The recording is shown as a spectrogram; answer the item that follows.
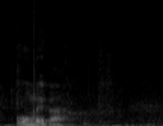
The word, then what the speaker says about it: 오메가: 3차 방정식의 허근 이거 W처럼 보이지만 실제로는 뭐라고 읽냐면은 오메가 아마 내가 알기로는 알파, 베타, 감마라고 하는 그 그리스 문자인가? 그 그리스 문자의 맨 끝에 있는 게 오메가인 걸로 알고 있어요. 아무튼 읽는 방법은 오메가가 되는데 그냥 표현 자체만 그냥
